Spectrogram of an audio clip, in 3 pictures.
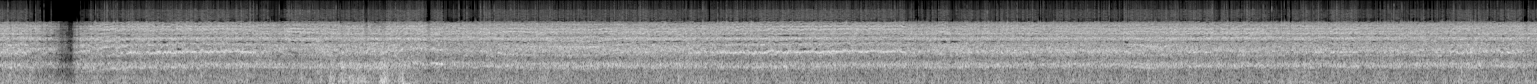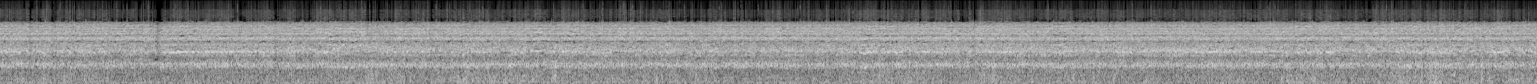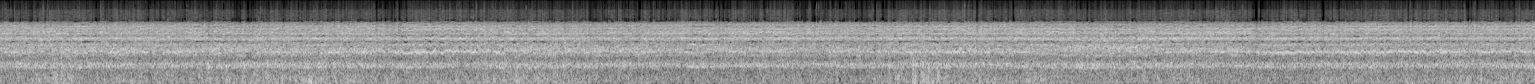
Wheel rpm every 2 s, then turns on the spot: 160, 210, 230, 220, 220, 230, 230, 230, 230, 230, 230, 230, 230, 240, 230, 230, 230, 230, 230, 230, 220, 230, 230.
none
